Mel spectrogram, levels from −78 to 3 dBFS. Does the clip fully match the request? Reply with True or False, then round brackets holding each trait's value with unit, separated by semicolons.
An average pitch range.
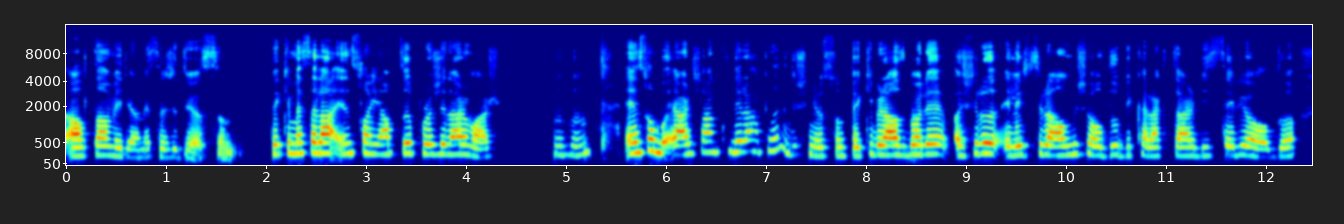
True (3.7 semitones)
